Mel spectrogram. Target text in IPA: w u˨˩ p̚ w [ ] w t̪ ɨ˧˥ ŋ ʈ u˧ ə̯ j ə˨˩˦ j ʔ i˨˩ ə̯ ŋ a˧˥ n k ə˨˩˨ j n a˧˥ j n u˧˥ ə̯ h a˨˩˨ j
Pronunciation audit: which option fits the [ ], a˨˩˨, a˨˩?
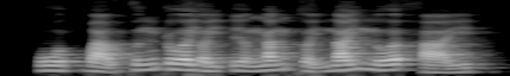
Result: a˨˩˨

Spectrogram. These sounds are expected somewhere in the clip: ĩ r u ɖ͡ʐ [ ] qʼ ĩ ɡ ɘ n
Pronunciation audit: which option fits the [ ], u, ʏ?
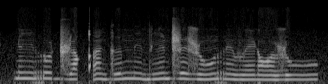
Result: ʏ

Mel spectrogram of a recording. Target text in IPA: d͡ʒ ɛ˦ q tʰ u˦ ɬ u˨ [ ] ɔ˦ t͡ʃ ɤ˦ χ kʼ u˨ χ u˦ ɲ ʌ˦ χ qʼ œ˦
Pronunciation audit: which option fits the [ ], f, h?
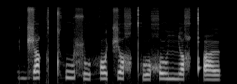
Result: h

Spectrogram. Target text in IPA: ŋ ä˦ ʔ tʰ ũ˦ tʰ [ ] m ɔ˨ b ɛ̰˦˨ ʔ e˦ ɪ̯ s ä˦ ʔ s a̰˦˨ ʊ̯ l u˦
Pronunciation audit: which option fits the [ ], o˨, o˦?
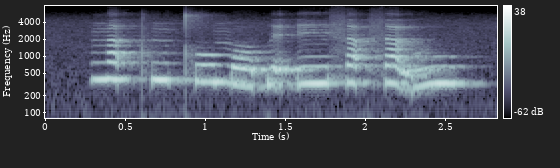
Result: o˦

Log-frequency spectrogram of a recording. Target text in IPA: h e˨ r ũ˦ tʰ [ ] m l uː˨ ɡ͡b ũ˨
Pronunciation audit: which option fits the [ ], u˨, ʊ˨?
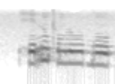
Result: ʊ˨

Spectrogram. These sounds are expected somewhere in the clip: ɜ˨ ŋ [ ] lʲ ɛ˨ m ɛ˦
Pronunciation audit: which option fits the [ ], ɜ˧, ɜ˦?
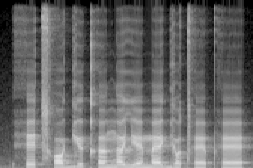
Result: ɜ˦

